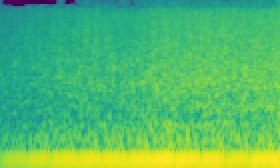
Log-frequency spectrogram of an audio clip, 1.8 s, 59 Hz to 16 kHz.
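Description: A small dive boat's engine drones steadily and low on the ocean about 12 miles off Cambodia's coast, with a constant wash of water and wind noise over it. The sound stays even, with no voices.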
